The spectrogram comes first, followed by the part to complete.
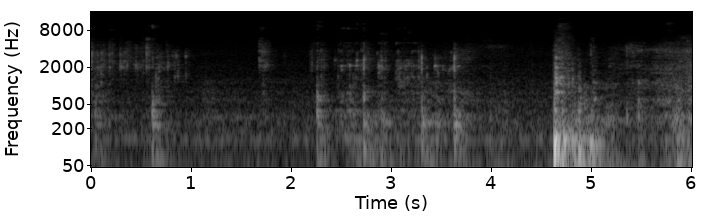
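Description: Plastic bottle of alcohol and potash solution being handled, with small clicks and faint liquid sounds. A loud thump comes near the end.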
